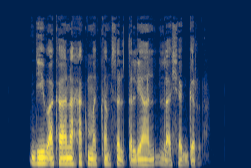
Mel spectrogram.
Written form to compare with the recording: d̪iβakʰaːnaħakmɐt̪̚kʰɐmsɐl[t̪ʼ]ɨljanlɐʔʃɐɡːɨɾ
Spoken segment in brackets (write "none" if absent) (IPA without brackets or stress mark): t̪ʼ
